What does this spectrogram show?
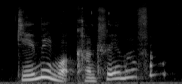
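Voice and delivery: put-on strong, laid-on Australian accent. Retelling a journalist's reply to her question, speaker quotes her in a very Australian accent. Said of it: "With a very Australian accent".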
